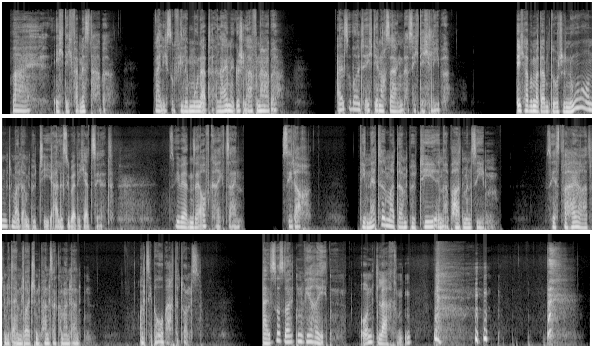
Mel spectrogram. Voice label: Synchron sanft

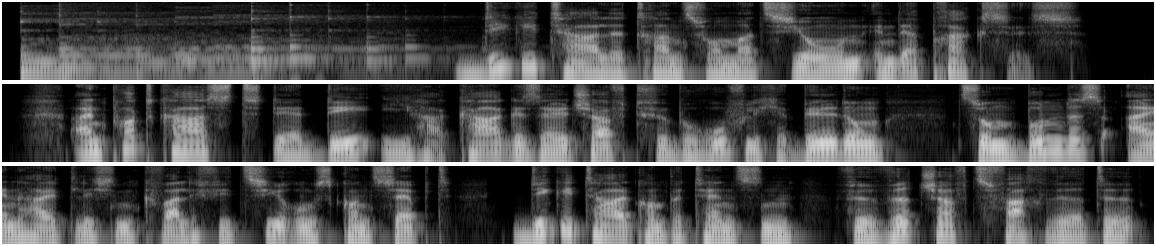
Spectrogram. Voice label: E-learning Digitale Transformation

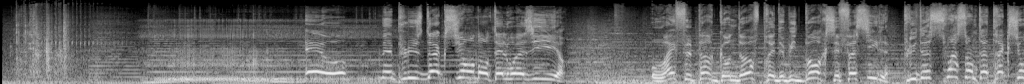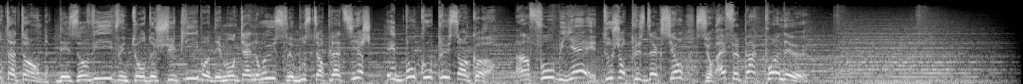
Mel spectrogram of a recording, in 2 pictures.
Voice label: Werbung fr szenisch off aufgeregt begeistert; Eifelpark

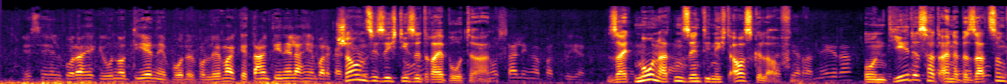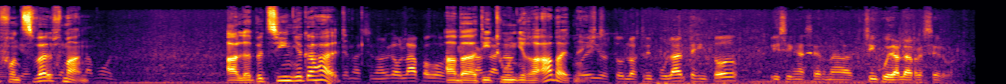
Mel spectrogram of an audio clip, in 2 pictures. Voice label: Voiceover Fischer sarkastisch; WDR5 Quarks; LOFT VOICES

